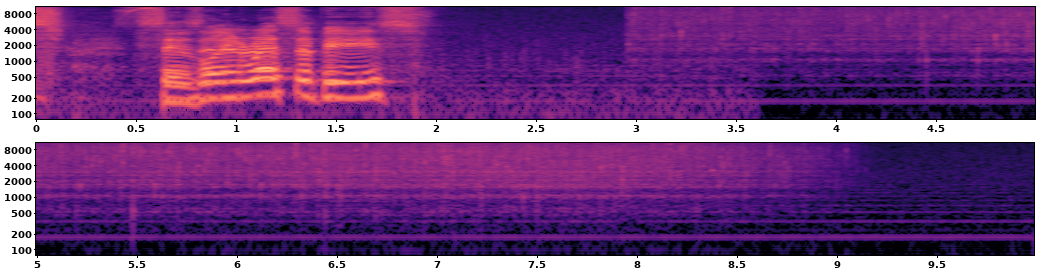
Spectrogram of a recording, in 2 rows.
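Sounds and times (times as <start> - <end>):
food sizzling in a pan: 3.0 - 9.1.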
